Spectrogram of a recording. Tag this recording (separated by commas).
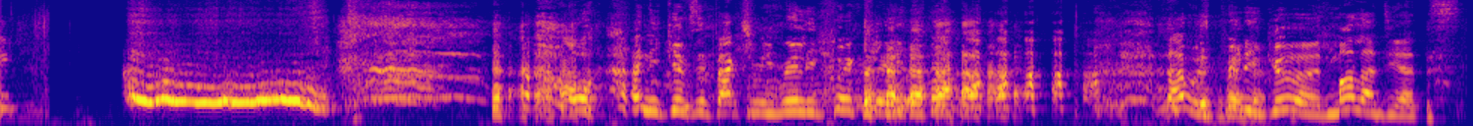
Speech, Music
